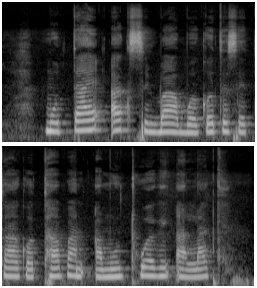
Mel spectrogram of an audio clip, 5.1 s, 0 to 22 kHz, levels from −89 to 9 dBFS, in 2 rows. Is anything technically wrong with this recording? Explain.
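Yes, there's a loud pop in this speech clip, from about 1.40 to 1.42 s. It's a single sharp click, roughly 10 dB above the speech, and the talking carries on underneath. That's likely a sudden voltage spike, maybe a switch or static discharge, getting into the signal path.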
